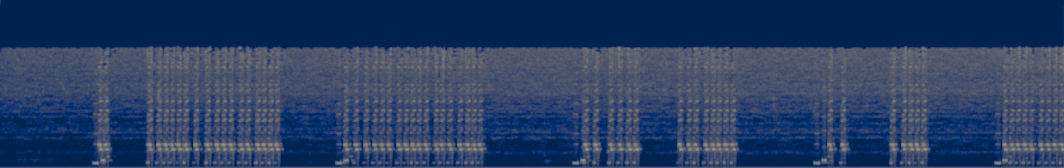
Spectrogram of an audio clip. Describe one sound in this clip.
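Short electronic beeps chatter rapidly in bursts.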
